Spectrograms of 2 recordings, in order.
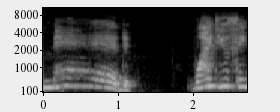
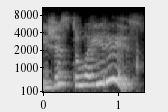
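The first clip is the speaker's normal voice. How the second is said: higher and a little fast, sing-song; playful high repeat; 7 semitones higher, 3 dB louder, faster than usual. Shown as a demonstration. Teacher to children, echoing herself higher and playful. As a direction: bounce it back up high and quick.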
